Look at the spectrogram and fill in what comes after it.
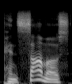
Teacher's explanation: in a word like pensamos, the stress actually moves to the ending, so there's no trigger and therefore no change.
